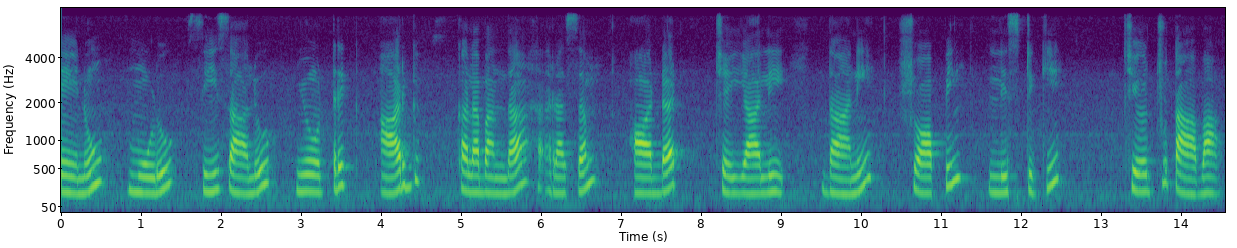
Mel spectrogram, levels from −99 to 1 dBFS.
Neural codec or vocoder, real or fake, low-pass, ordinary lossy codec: none; real; 7.2 kHz; none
